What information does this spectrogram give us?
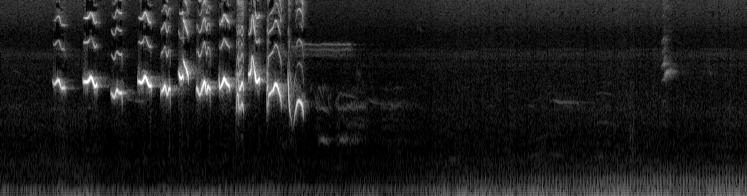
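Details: Blue-black grosbeak in nature, singing in a song contest: about twelve whistled notes over three seconds, clear and steady then faster and twisting, ending on a falling slur, followed by silence and low rumbling noise.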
